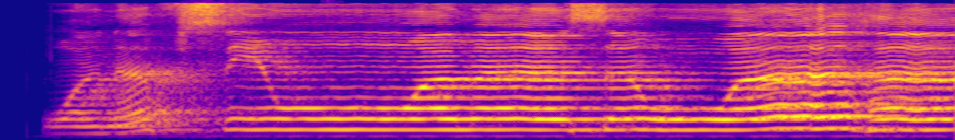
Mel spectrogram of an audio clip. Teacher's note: واو ہونٹوں کی نا تمام گولائی سے ادا کریں · ادغام ناقص مع الغنہ، و ہونٹوں کی نا تمام گولائی سے، ما الف مدہ ہے، دو حرکات لمبا ہے ، سواہا سین کو واو سے ملانا ہے، وا اور ہا · ہا اقصی حلق سے ادا کریں گے، حلق کا وہ حصہ جو سینے کی جانب ہے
